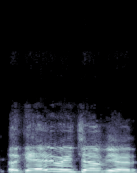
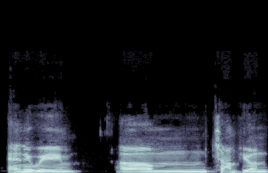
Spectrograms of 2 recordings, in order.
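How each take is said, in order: First: It is said with lively excitement. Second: It is said in a flat tone.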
